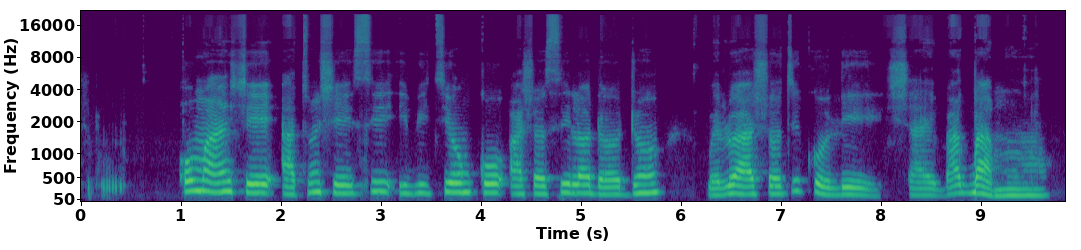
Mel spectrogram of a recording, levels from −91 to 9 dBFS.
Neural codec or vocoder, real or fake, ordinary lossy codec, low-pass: vocoder, 48 kHz, 128 mel bands, Vocos; fake; Opus, 24 kbps; 19.8 kHz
